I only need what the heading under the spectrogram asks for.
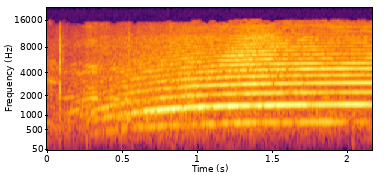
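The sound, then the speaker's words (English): A school siren in Durán, Ecuador, sounding the end of recess: one loud, sustained wail that rises in pitch over the first second, then holds steady and bright. “That's the school siren. Recess is now over, and students line up in the school patio here in Durán”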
